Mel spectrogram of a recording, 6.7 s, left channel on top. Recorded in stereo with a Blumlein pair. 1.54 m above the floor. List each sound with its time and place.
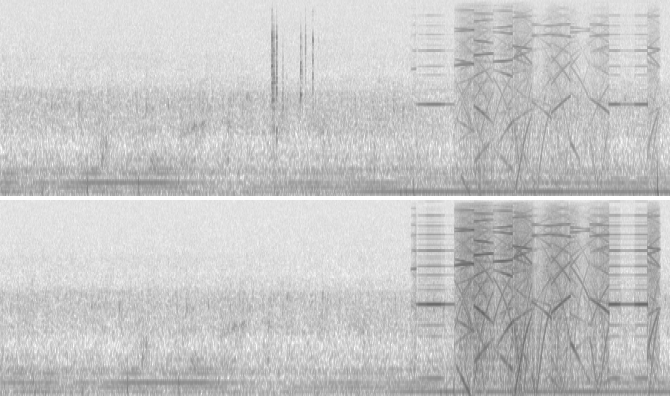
2.7 s crushing: 45° left
4.1 s a squeak: 60° right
